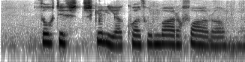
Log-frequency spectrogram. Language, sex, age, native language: Icelandic, female, 13, Icelandic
